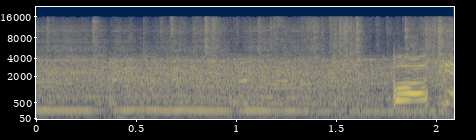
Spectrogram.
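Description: Honda Civic Type-R R3 rally car's 2.0-litre four-cylinder engine running, heard from inside the cabin. It holds a steady note with a brief wobble in pitch about half a second in, over road and tyre noise.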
